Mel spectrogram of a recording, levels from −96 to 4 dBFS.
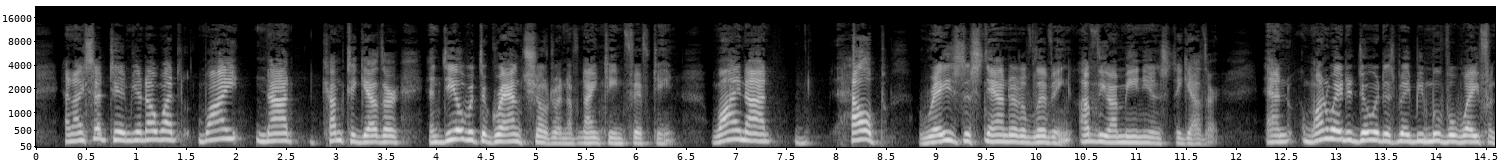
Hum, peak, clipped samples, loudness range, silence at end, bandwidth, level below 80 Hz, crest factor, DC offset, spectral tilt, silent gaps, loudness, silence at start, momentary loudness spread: none; 0 dBFS; under 0.1%; 3 LU; 0 s; 12.5 kHz; -64 dBFS; 16 dB; under 0.1%; -7 dB/octave; none; -18 LUFS; 0.3 s; 11 LU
